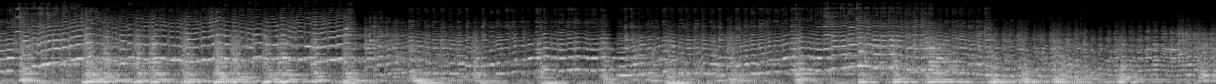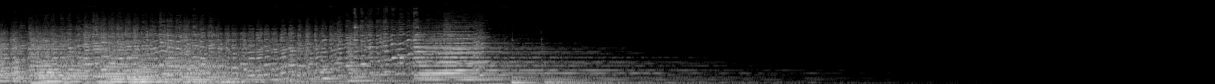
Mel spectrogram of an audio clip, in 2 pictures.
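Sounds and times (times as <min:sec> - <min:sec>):
fast classical piece: 0:00.0 - 0:18.8.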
